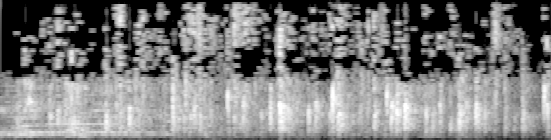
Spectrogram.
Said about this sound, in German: mein Mann ist, also wir sind, ich bin seit elf Jahren, fast elf Jahren verheiratet, Applaus bitte, das ist yeah.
